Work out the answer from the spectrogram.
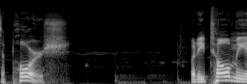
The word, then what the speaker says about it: Porsche: He would tell you they say Porsche. It's Porsche.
